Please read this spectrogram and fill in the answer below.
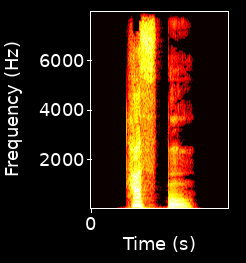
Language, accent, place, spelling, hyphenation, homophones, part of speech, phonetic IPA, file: German, Germany, Berlin, hassten, hass‧ten, hasten, verb, [ˈhastn̩], De-hassten.ogg
- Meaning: inflection of hassen: 1. first/third-person plural preterite 2. first/third-person plural subjunctive II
